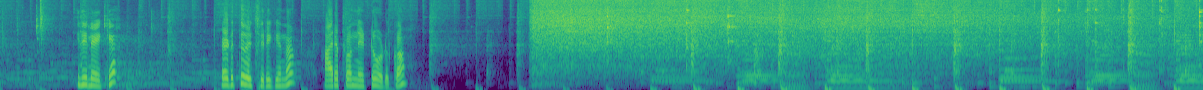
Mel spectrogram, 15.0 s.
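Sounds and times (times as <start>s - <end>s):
paste sizzling in hot oil: 6.6s - 15.0s.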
